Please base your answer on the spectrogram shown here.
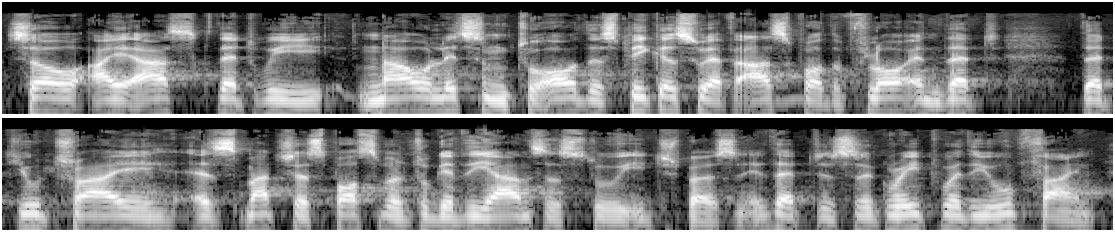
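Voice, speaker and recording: A man's voice: lowish voice, steady tone, a little mellow. Man chairing a debate in a hall. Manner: slow, halting. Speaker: session chair. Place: conference hall. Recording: long reverb of a hall.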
